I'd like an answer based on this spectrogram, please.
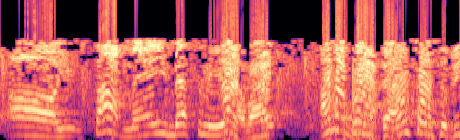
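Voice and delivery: loud, high blubbering act; hammed-up emotional protest; mock tearful protest. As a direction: play a grown man fighting back tears. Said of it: "I'm like, tears".

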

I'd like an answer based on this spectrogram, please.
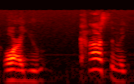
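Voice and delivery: usual speaking voice

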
